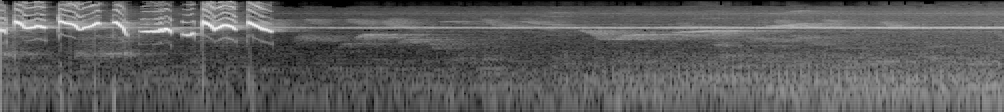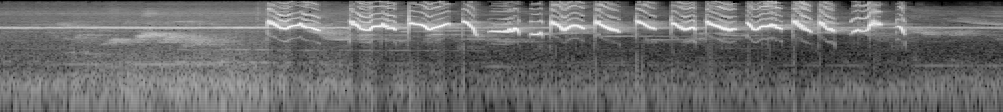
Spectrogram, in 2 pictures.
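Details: White-eye performing the líu contest song used to train birds for singing contests: a short burst of rapid high looping whistles, a lull with a steady high tone, then a longer fast run of notes.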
